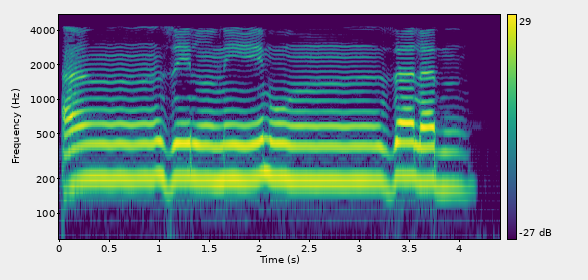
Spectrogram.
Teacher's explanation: Ya, fa sampai ka itu tipis semua. Ikhfanya tipis ya. karena semuanya huruf-huruf yang istifal.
